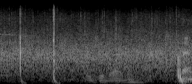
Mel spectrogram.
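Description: Audience applause at an evening Apologia event at Westgate Chapel: a steady, even wash of clapping with a few sharper individual claps standing out.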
